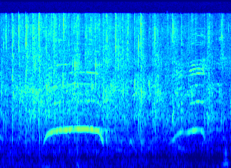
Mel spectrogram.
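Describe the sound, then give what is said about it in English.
A church audience claps after a prayer in a loose, half-hearted wash of applause that never builds, with a thin sustained whistle-like tone rising above it twice. “That was a half-hearted clap.”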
